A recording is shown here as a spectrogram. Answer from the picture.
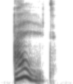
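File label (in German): "alt", German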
